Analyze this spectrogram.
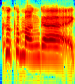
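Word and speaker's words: Cucamonga: thing yeah yeah um Rachel's Hometown is in kukamonga California didn't spell it right but I definitely send it said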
